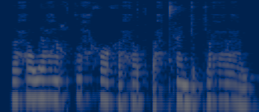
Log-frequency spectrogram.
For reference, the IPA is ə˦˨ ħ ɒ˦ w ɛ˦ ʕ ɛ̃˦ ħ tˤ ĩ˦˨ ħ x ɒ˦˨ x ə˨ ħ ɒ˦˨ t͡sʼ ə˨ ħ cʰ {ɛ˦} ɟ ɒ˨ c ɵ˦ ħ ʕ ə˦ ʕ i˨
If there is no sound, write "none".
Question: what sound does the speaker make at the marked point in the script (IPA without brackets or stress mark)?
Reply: ɛ̃˦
